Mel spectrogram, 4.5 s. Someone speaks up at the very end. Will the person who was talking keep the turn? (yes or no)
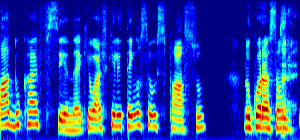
yes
